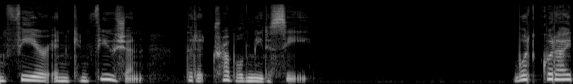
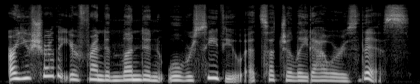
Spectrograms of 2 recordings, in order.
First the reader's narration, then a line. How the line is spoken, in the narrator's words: I said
